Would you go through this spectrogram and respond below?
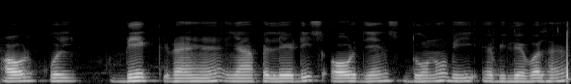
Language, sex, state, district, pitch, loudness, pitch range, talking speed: Hindi, male, Bihar, Patna, 150 Hz, -21 LUFS, 145-160 Hz, 145 wpm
